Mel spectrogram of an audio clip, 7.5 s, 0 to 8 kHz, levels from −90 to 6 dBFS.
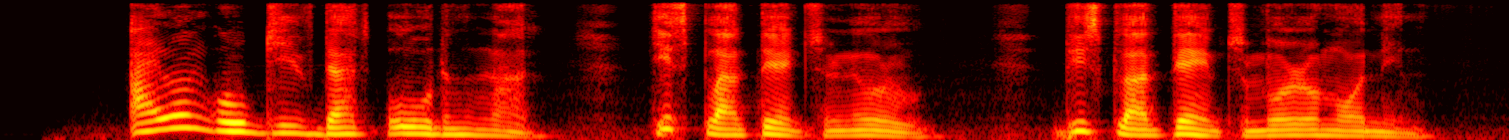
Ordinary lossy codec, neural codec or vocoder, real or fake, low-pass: none; codec, 16 kHz, 1 kbps, FunCodec, trained on LibriTTS, 50 frames a second; fake; 7.2 kHz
